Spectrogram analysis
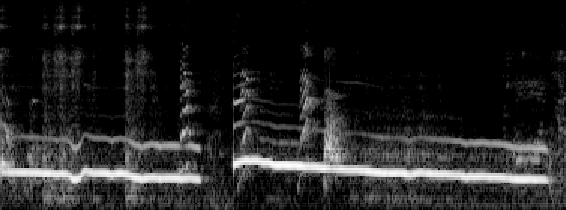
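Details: Chihuahua howling in reaction to an annoying whine; two drawn-out howls, the first wavering then dropping, the second long and steadily sinking, with a yip between them.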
